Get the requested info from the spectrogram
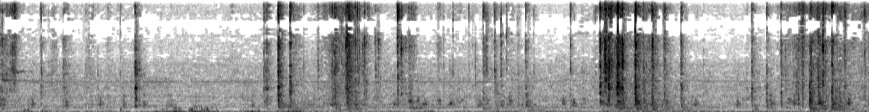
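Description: Chickens in a coop calling softly while a chicken hook is worked in among them to catch a rooster by the leg, with scattered rustling and knocks and two short bursts of scuffling about three and six seconds in.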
